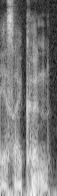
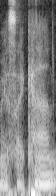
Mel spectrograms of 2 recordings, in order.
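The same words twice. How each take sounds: First: The word 'can' is reduced and unstressed. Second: The word 'can' is full and stressed.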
